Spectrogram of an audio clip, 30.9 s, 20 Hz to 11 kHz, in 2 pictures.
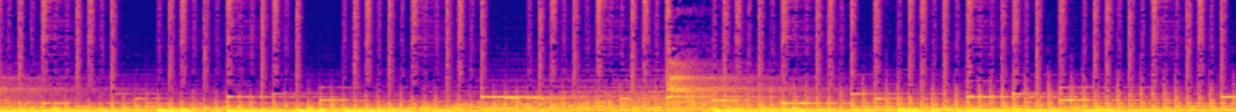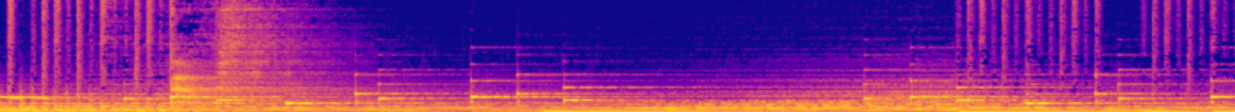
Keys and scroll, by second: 6.3 Delete, 8.0 ctrl+2, 16.1 i, 18.4 v, 20.1 ctrl+2, 26.4 v, 28.5 i, 28.9 v.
